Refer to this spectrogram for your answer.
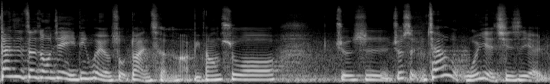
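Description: Woman's fairly high-pitched, lively voice amid noticeable background noise and audible room echo. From Taiwan, Taoyuan. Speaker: interior designer and councillor's assistant. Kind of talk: casual interview chat.

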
